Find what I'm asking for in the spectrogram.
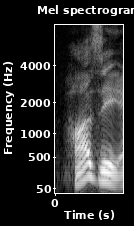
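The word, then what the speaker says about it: Hazzeh: Hosse? Hosse. Did I say it right? – Hosse. H-A-double-Z-E-H. – What's up, Zach? – Not a whole lot. Sounds nothing like it's spelled, but here we are.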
